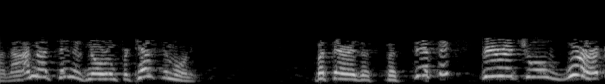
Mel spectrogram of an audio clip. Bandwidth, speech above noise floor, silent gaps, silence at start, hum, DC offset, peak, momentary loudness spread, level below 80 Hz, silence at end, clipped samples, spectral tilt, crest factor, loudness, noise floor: 3.5 kHz; 51 dB; none; 0 s; none; under 0.1%; -10 dBFS; 11 LU; -84 dBFS; 0 s; under 0.1%; -9.5 dB/octave; 14 dB; -23 LUFS; -74 dBFS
